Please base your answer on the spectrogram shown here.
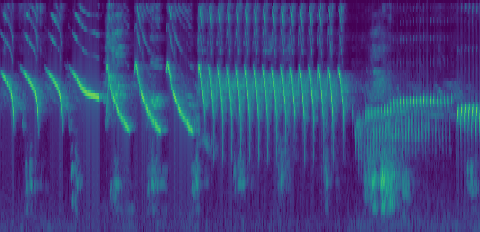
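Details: Loud canary song meant to stimulate juvenile canaries: several falling whistled swoops, then a fast machine-gun trill, and finally a lower, buzzing rolled phrase.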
